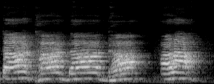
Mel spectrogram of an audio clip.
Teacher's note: इनमें जीभ का स्पर्श होना, टच होना जरूरी है। जब टा ठा डा ढा अड़ा ये वर्ण उच्चारित करेंगे अपन, तो मूर्धा में जीभ का टच होना आवश्यक होगा, तो इसलिए इनको मूर्धन्य वर्ण कहते हैं।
